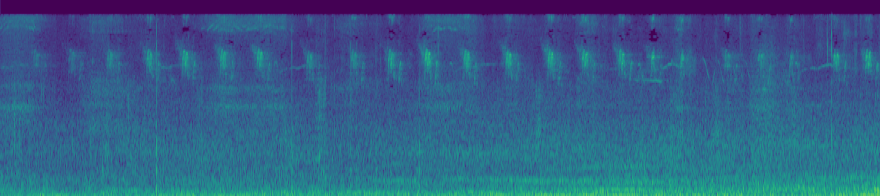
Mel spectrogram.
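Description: A bird repeating a short high chirp over and over, about three times a second, with a few gliding notes later on, over a steady low rumble.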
